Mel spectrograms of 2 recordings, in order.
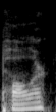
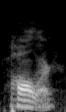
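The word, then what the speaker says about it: Pahler: I think it's P-A-H-L-E-R, right? – Yeah. How would you say that? – Pauler. – Pauler. That's it. Pauler.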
